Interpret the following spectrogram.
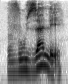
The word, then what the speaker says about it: allez: Same thing here. We'll have this little link between the two. Vous allez. Vous allez.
